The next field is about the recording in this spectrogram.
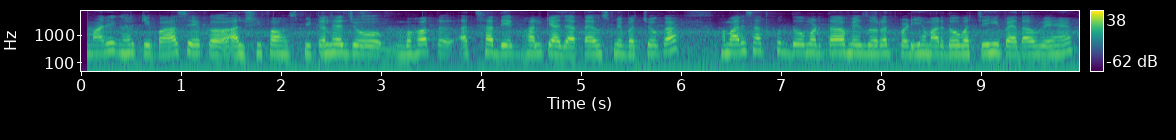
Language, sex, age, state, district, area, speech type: Urdu, female, 18-30, Delhi, South Delhi, urban, spontaneous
